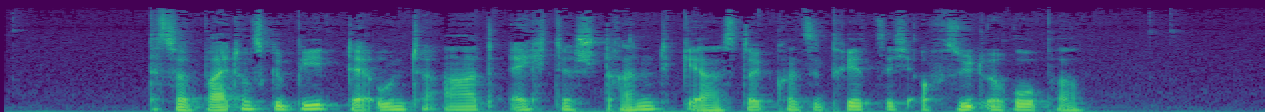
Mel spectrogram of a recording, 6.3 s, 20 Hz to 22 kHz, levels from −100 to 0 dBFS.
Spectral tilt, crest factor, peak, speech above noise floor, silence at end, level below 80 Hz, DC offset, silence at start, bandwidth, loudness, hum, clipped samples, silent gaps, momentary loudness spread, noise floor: -5.5 dB/octave; 22 dB; -4 dBFS; 30 dB; 0.9 s; -46 dBFS; under 0.1%; 0.2 s; 16.5 kHz; -25 LUFS; none; under 0.1%; none; 7 LU; -54 dBFS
